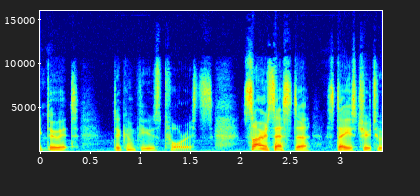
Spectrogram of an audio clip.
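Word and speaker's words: Cirencester: cestors not a single one of which is pronounced like it's spell we do it to confuse tourists siren sester stays true to its roots but it is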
